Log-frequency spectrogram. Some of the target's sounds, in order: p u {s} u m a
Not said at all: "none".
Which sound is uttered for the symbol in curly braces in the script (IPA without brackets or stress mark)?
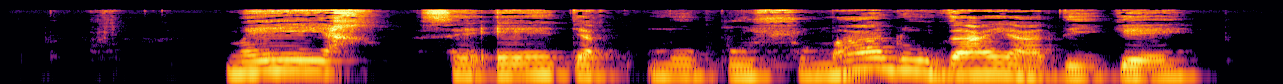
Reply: s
